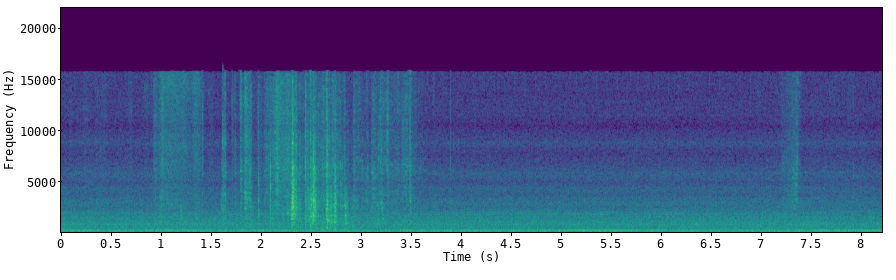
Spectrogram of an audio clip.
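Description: Pen writing on a paper notepad: a run of short scratchy strokes starting about a second in and lasting a couple of seconds, over a steady low hum.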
